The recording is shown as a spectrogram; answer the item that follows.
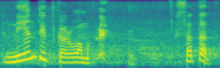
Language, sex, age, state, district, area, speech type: Gujarati, male, 30-45, Gujarat, Junagadh, rural, spontaneous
